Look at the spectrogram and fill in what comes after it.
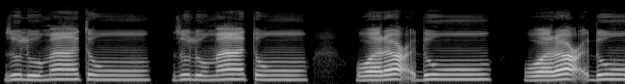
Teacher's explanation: اب یہاں پر کیا ہے، تا کے اوپر کیا ہے تو پیش آ رہی ہے، تنوین ہے، آگے حروف یرملون میں سے واو آ رہا ہے، تو یہاں پر ہم ادغام کریں گے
